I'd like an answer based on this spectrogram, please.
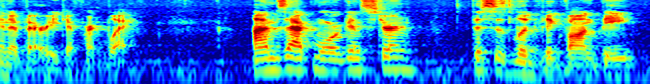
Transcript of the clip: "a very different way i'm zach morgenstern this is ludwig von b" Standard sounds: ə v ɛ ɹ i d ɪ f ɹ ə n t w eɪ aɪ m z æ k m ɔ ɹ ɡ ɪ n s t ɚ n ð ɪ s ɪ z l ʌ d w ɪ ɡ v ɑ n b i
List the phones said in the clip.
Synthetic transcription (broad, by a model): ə v ɛ ɹ i d ɪ f ɹ ə n t w eɪ aɪ m z æ k m ɔ ɹ ɡ ɪ n s t ɚ n ð ɪ s ɪ z l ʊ d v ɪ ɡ v ɑ n b i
